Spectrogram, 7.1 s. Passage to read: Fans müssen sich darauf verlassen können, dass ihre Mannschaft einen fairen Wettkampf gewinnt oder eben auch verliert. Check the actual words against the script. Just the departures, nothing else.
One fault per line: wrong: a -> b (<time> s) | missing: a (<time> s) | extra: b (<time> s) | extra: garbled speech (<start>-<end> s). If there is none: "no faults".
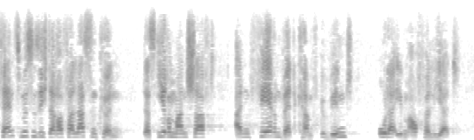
no faults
